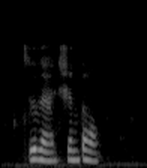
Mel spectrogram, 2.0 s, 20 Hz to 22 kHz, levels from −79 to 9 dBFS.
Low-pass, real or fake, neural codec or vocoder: 7.2 kHz; fake; codec, 24 kHz, 1.2 kbps, DualCodec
